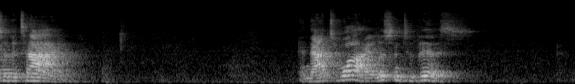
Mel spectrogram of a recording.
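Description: A man preaches with emphasis, in short bursts, in a room with a slight echo.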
